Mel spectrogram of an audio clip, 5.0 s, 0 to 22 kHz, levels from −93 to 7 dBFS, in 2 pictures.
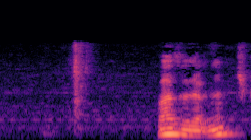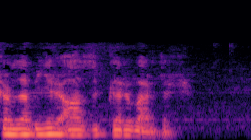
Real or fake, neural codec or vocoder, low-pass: real; none; 7.2 kHz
